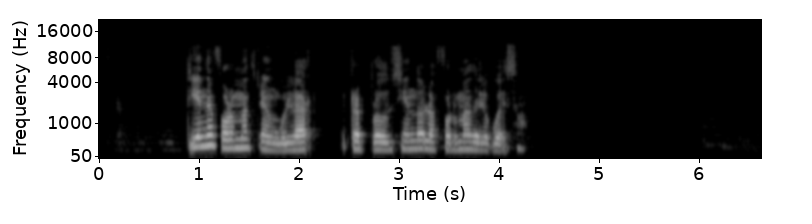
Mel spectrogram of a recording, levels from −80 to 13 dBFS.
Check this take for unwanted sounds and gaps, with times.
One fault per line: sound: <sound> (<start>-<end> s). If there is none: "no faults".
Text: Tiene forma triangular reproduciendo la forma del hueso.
no faults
